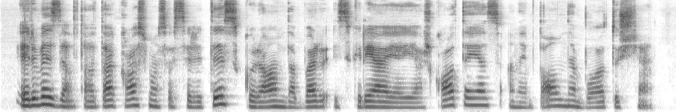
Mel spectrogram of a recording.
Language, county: Lithuanian, Šiauliai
